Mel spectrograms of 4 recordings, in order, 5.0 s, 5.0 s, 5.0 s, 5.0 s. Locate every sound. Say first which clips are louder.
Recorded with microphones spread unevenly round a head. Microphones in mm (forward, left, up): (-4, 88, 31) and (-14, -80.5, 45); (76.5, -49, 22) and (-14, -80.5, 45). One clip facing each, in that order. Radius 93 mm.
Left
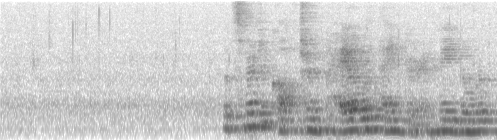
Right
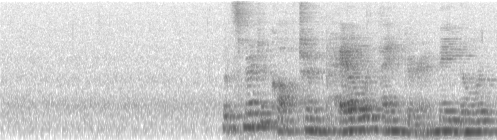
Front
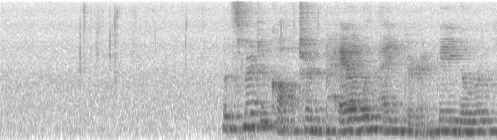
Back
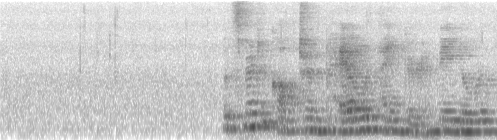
2.2 s a woman speaking: right 1 dB, front 1 dB; 35° right, 2.5 m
